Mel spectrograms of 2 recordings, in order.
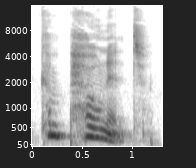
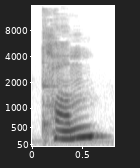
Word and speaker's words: component: Component. Component. Component. That O, you can see the O in my lips.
